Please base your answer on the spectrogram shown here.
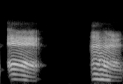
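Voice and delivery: অ্যা as an open a sound. Shown as a demonstration. Teacher showing students the first English vowel sound অ্যা. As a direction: open the mouth wide for অ্যা. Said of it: "দুই রকম pronunciation".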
